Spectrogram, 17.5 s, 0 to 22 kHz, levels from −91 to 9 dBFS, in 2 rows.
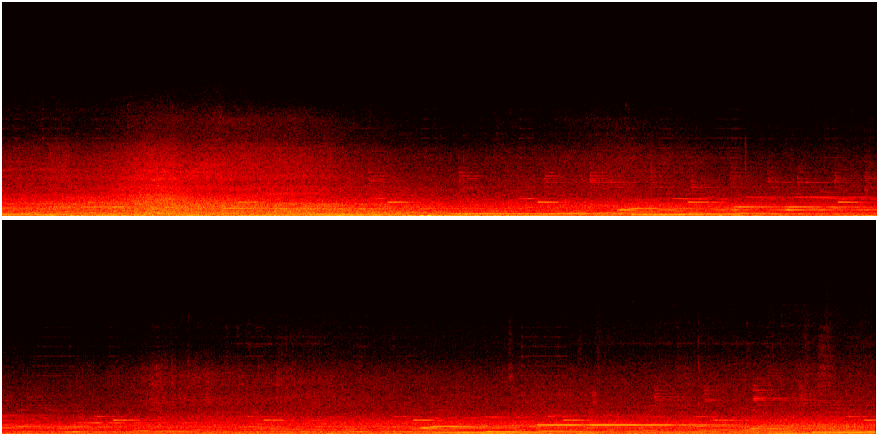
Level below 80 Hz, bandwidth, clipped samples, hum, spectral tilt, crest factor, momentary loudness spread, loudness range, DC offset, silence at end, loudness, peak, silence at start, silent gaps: -40 dBFS; 10.5 kHz; under 0.1%; none; -7 dB/octave; 18 dB; 8 LU; 8 LU; under 0.1%; 0 s; -36 LUFS; -16 dBFS; 0 s; none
